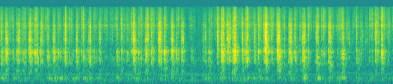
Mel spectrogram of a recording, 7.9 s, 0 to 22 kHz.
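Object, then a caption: Scratch-art paper card scratched with a wooden stylus. A pointed wooden stylus scratches across a flat A4-size scratch-art card, black coating over a colored foil layer, lying on a table. Dozens of quick, uneven strokes, about four a second, make a dry, bright raspy scratching with a high hiss and almost no low end. The result is a steady, soft stream of short scraping sounds.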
